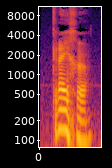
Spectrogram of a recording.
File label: "krijger", Dutch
